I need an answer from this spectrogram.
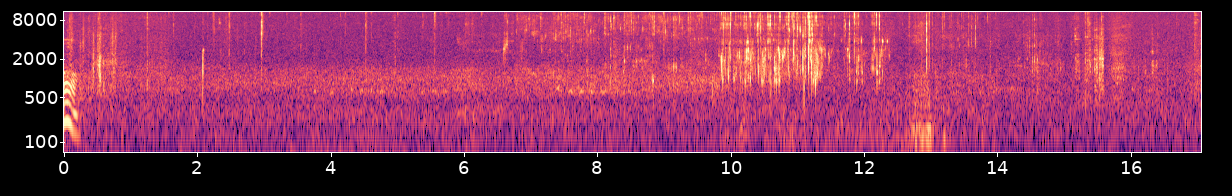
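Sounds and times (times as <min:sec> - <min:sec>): water splashing over shells: 0:06.6 - 0:12.5.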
